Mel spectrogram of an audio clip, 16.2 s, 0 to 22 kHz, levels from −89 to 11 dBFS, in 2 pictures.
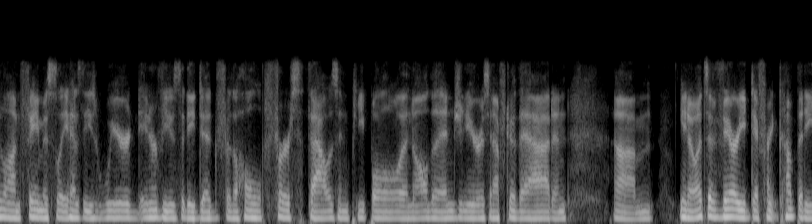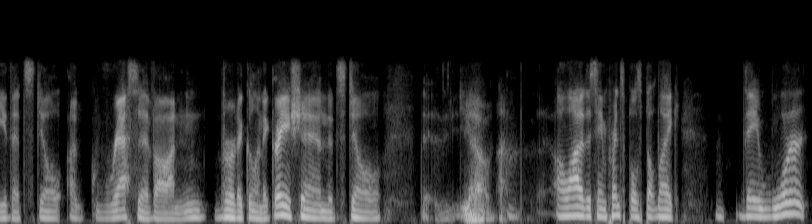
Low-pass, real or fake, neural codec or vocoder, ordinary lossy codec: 7.2 kHz; fake; codec, 24 kHz, 3 kbps, HILCodec; Opus, 32 kbps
